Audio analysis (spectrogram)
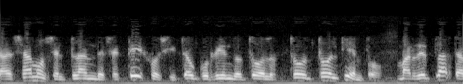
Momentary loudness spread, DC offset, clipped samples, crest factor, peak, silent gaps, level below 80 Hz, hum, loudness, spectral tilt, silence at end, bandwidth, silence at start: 4 LU; 0.2%; under 0.1%; 12 dB; 0 dBFS; none; -32 dBFS; none; -13 LUFS; -6.5 dB/octave; 0 s; 9.6 kHz; 0 s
